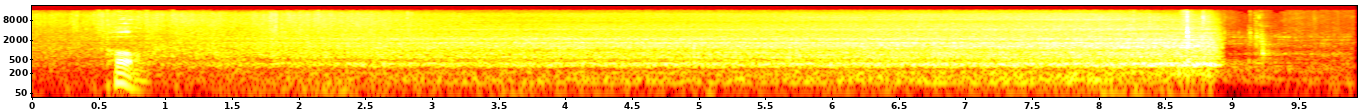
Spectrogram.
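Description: A kettle rumbles and hisses as water heats to a boil.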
